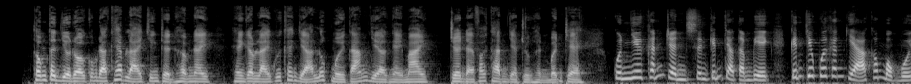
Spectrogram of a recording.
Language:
Vietnamese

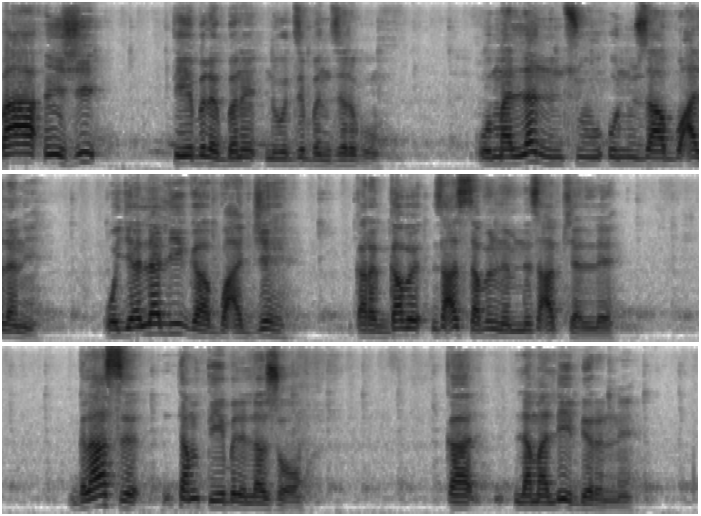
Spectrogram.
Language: Dagbani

